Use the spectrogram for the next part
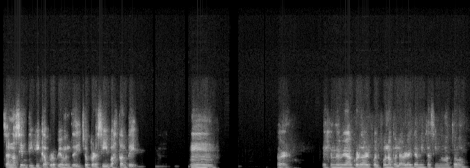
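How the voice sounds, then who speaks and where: A woman's voice: fairly low pitch, level tone, moderate pace, creaky, pauses often, slightly rough, muffled recording. A young woman gives a casual online webinar presentation, explaining tips and speaking directly to her audience. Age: young adult.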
